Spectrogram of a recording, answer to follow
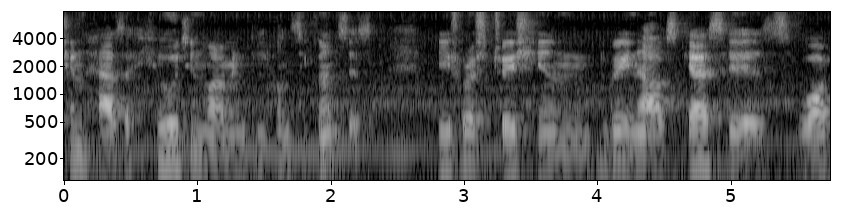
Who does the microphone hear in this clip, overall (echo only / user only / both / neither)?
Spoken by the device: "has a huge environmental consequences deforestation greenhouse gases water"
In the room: echo only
